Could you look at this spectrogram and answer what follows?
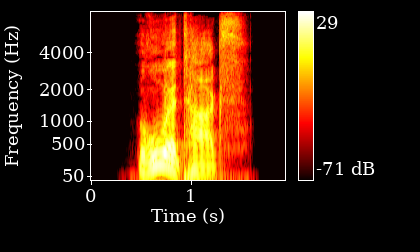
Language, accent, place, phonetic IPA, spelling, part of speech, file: German, Germany, Berlin, [ˈʁuːəˌtaːks], Ruhetags, noun, De-Ruhetags.ogg
- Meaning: genitive singular of Ruhetag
